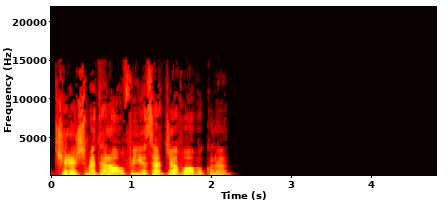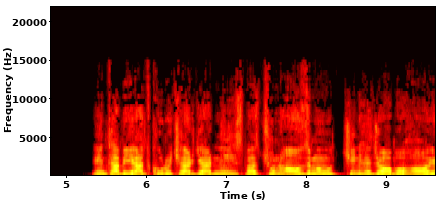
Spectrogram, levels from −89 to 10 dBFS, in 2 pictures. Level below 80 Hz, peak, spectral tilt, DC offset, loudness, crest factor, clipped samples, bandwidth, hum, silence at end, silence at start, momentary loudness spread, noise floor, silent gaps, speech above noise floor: -62 dBFS; 0 dBFS; -5 dB/octave; under 0.1%; -19 LUFS; 20 dB; under 0.1%; 15 kHz; none; 0 s; 0.05 s; 9 LU; under -90 dBFS; 2.39-5.16 s; over 71 dB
